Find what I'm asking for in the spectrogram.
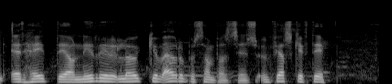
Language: Icelandic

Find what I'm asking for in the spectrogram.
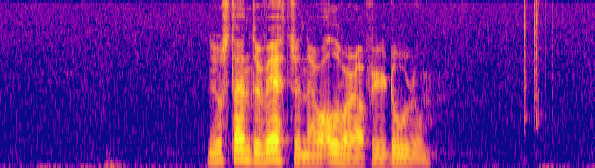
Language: Faroese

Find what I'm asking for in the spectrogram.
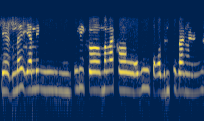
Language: Santali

